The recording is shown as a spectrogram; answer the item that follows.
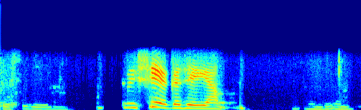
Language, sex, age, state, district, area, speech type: Malayalam, female, 18-30, Kerala, Alappuzha, rural, conversation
